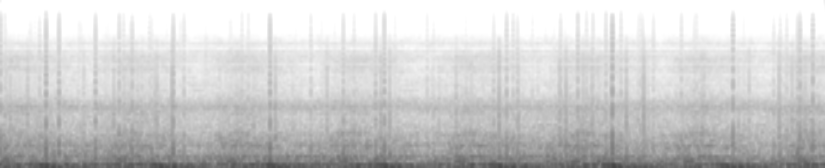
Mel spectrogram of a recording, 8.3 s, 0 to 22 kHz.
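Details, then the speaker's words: Suzuki Wagon R RR DI MH21S after ISCV replacement and battery reconnection: engine idles high and hunts, surging roughly once a second; before repair it idled near 900 rpm in Drive with a rough idle. "なんでしょう。ハンチングしてます。"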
